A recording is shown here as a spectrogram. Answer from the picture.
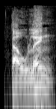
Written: Tau Leng

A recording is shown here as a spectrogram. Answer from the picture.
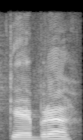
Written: Quebra

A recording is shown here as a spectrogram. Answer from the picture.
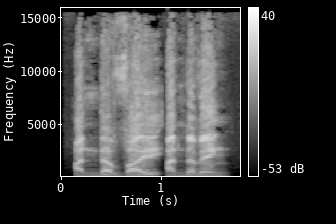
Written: anda vai anda vem

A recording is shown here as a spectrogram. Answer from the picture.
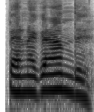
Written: Perna Grande

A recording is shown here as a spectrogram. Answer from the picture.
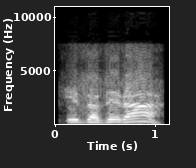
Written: Ezazera

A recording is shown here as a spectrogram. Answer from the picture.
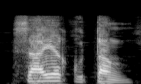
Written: Saia cutam

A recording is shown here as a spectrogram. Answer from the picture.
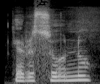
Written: Quebra Sono

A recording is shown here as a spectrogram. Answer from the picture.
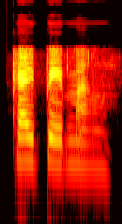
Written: Mam cai pe

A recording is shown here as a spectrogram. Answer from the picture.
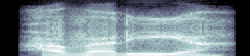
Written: Avaria

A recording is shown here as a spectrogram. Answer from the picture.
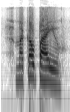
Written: Macau paio

